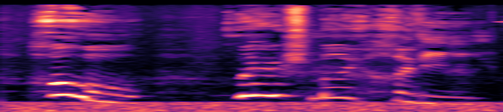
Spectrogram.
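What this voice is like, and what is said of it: Cartoon bear character voice. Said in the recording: “impression of Little Pooh Bear”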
